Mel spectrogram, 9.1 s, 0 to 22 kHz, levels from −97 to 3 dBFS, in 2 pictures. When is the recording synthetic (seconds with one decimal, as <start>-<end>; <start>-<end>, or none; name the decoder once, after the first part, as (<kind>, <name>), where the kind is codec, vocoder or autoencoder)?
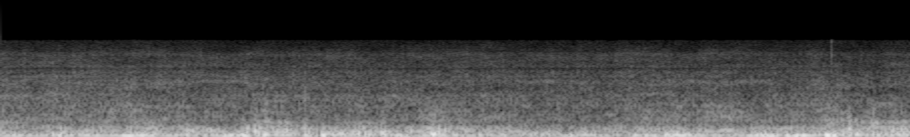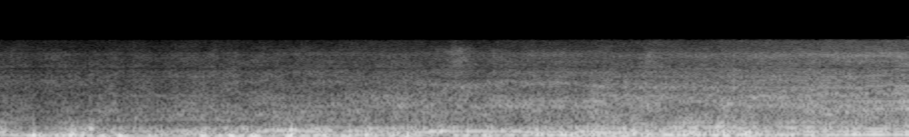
0.0-9.1 (codec, SNAC)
